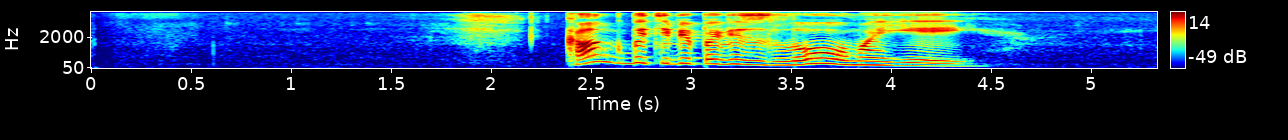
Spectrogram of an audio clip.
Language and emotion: Russian, positive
